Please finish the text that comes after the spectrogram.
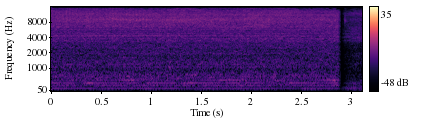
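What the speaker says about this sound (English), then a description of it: "we're now putting them on the spiral sander" A steady mechanical whir of a spiral sander fitted with a small sanding drum, shaping wooden model-ship frames, hums continuously at moderate volume, then cuts off abruptly near the end.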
